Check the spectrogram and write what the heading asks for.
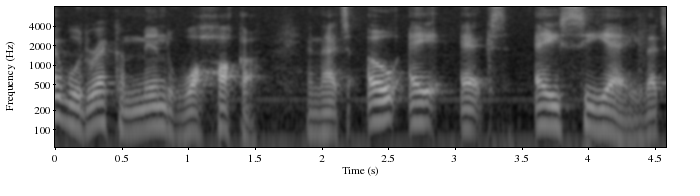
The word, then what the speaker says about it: Oaxaca: If you want a good Mexican cheese, I would recommend Oaxaca, and that's Oaxaca. That's how you spell that.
